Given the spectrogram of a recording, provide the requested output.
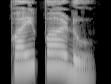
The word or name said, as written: ಪೈಪಾಡು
